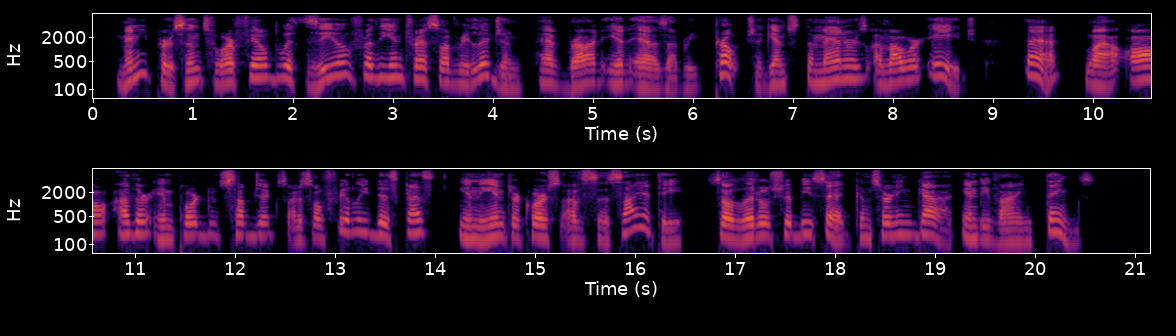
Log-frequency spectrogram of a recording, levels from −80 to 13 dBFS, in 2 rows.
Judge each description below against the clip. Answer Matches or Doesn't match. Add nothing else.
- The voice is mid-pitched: Matches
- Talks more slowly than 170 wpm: Matches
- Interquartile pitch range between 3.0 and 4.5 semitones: Doesn't match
